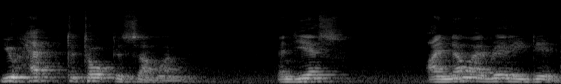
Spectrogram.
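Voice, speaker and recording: A man's dark, mellow voice with vocal fry, fairly high in pitch, ordinary pitch variation, a very slow pace and long, frequent pauses. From Australia. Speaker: farmer. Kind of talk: poetry reading.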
